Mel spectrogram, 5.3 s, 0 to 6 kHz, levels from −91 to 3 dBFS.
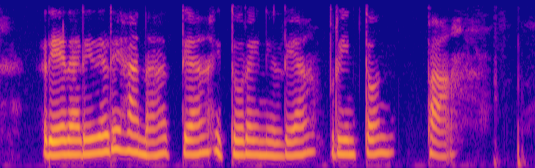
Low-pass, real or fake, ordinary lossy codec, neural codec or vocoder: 5.4 kHz; real; none; none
